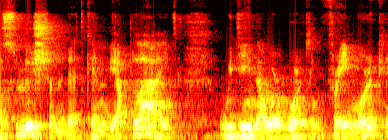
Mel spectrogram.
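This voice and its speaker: Amid noticeable background noise and audible room echo, a man with an Italian accent speaks fairly slowly with lively intonation. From Italy. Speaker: software engineer. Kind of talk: prepared presentation. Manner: halting, many fillers.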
